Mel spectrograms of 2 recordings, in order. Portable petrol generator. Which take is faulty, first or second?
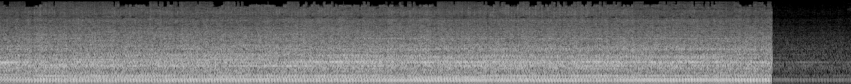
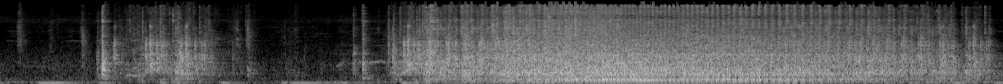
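second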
